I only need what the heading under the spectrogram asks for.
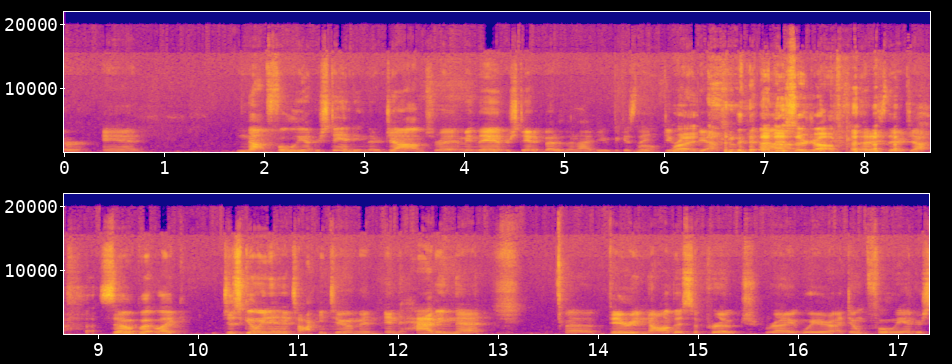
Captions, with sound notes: and not fully understanding their jobs. Right. I mean, they understand it better than I do because they do - Right. - their job. (laughs) - It is their job. - And it's their job. So, but like just going in and talking to them and having that very novice approach right. where I don't fully understand it.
